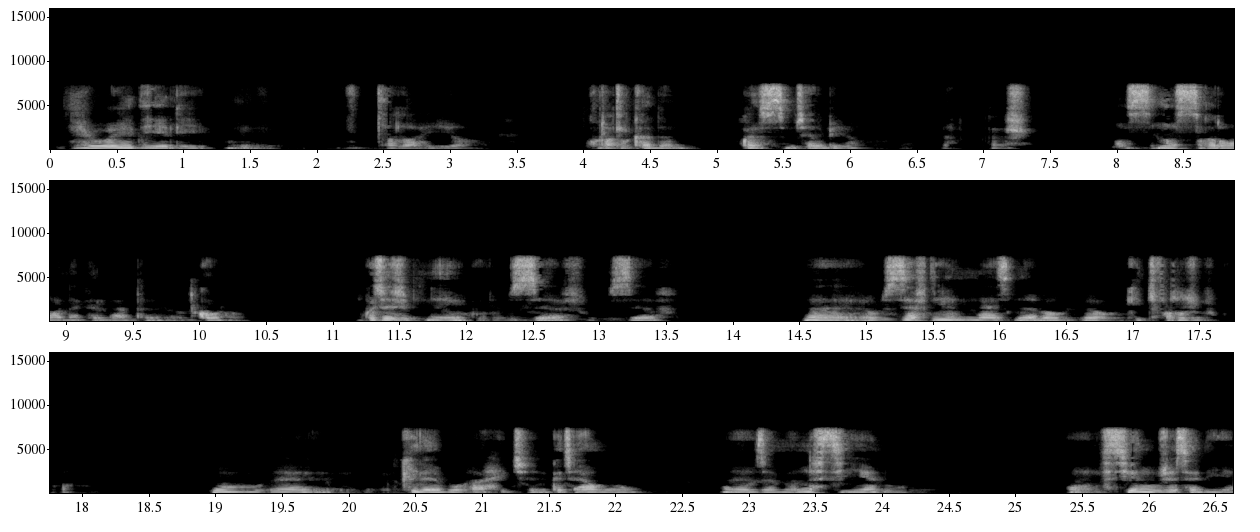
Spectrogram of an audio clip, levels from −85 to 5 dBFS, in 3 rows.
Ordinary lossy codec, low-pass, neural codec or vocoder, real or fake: none; 7.2 kHz; none; real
